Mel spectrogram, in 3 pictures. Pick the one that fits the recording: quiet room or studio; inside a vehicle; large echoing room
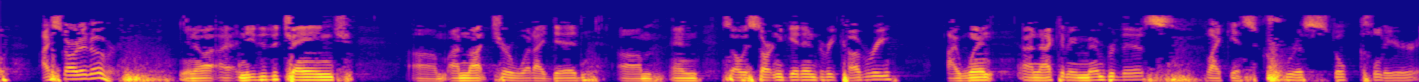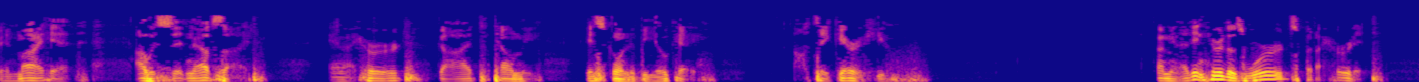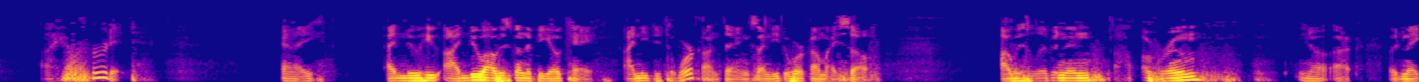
large echoing room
